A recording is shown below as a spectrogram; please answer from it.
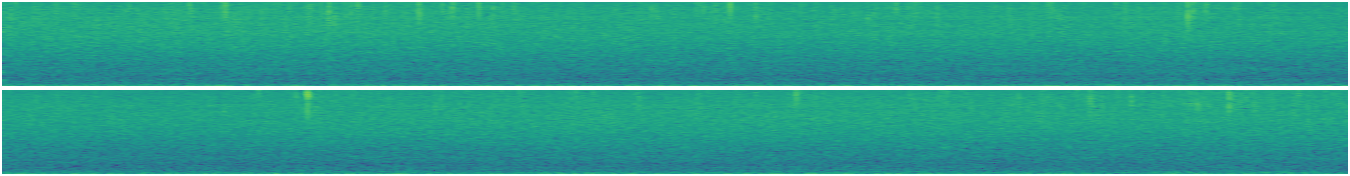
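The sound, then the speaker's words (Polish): Steady rain falls continuously, a dense even hiss with soft patters of drops hitting a surface, unchanging in loudness for the whole stretch, with no voices. “powoli przeniesie swoją uwagę ze swojego ciała na dźwięki deszczu, nieprzerwanie utrzymując w swoim ciele stan nieruchomej, błogiej ciszy.”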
